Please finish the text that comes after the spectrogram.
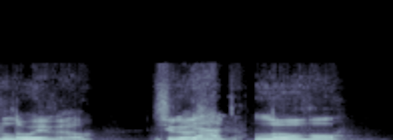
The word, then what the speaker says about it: Louisville: If you live there, they say Louisville. Because they're lazy. Well, I can't say that. But I can say it. They're lazy. True. I'm like, that's not how you pronounce it, but okay, make up whatever you need. Right. See? Right? Because the town was named after King Louis, King Louis of France, right?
